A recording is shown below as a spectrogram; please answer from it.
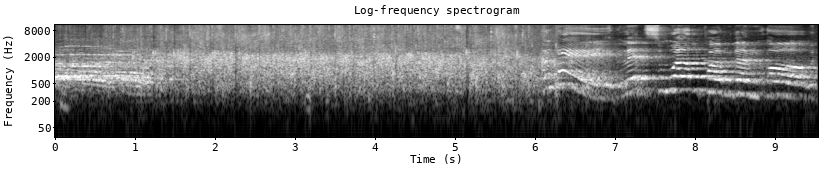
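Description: A convention crowd at a Q&A panel gives loud, sustained applause to welcome the guests, then a voice starts speaking as the clapping dies down.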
